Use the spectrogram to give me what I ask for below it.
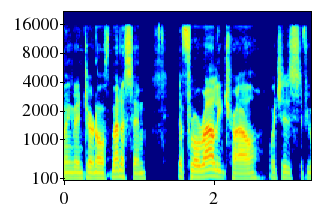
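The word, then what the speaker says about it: FLORALI: before the new england journal of medicine the floralee trial which is if you want to google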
